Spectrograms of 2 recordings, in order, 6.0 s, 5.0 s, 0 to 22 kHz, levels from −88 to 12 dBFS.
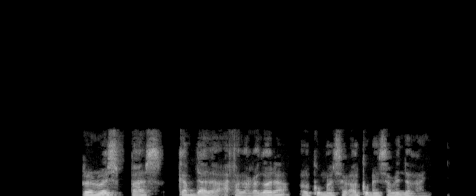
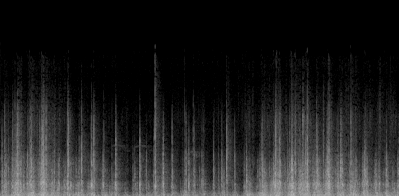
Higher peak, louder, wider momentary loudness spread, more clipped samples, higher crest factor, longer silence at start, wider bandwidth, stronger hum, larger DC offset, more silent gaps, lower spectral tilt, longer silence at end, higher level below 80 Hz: about the same, 0 dBFS vs 0 dBFS; first, -18 LUFS vs -25 LUFS; second, 8 LU vs 11 LU; neither; second, 18 dB vs 24 dB; first, 1.05 s vs 0 s; second, 7.8 kHz vs 15.5 kHz; neither; neither; first, 1.56-1.63 s, 2.07-2.21 s, 3.63-3.73 s vs none; first, -6 dB/octave vs -4.5 dB/octave; first, 0.6 s vs 0 s; second, -60 dBFS vs -42 dBFS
